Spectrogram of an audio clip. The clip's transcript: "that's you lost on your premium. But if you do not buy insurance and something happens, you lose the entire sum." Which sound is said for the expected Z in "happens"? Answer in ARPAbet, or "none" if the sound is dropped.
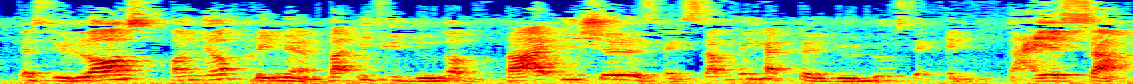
none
